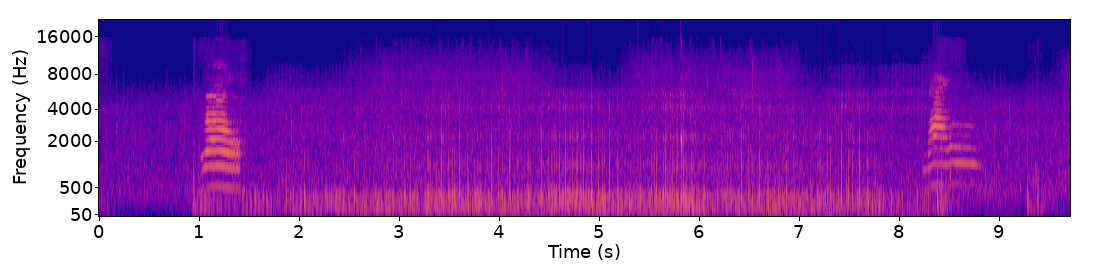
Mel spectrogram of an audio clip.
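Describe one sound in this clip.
A cat meows.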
